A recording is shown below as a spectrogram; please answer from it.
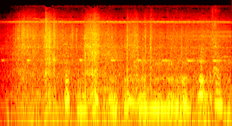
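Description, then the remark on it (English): A Western lowland gorilla in the Republic of Congo sings in low, wavering hums and grunting murmurs, rising and falling in short phrases over a steady background hiss. “That's a Western lowland gorilla in the Republic of Congo singing.”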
